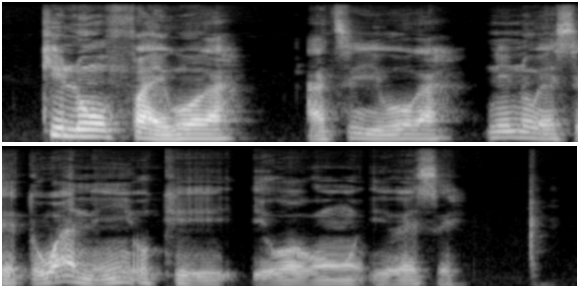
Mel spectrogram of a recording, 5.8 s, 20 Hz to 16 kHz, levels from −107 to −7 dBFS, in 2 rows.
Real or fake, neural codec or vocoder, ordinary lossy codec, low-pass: fake; vocoder, 48 kHz, 128 mel bands, Vocos; none; 14.4 kHz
